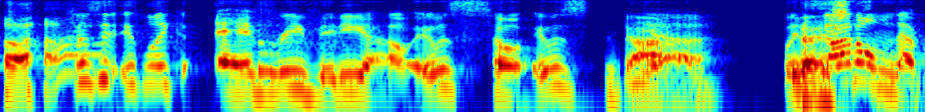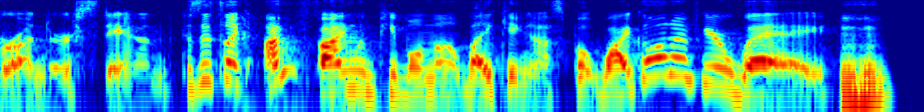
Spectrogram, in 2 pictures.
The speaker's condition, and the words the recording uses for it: None; typical speech.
